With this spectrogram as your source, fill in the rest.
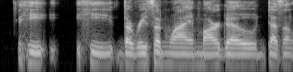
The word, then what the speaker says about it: Margot: He He The reason why Margot doesn't like Oh, it is pronounced Margo. The T is silent.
